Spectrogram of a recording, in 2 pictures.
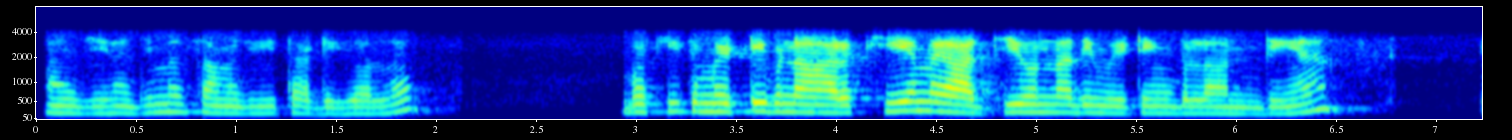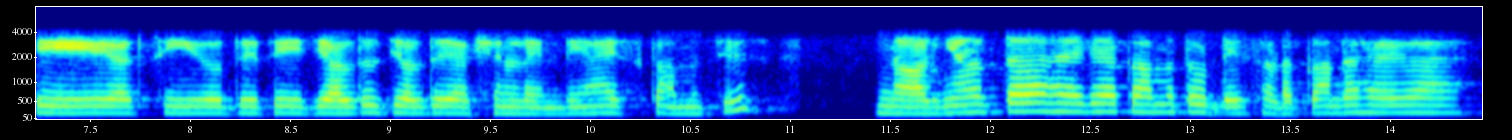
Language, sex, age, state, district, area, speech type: Punjabi, female, 18-30, Punjab, Fazilka, rural, conversation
